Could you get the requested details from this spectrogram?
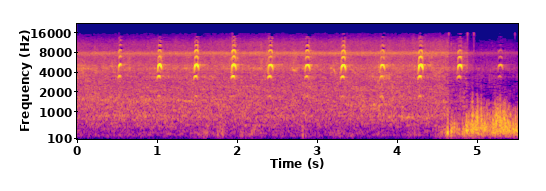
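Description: Egyptian goose giving short, nasal honks repeated steadily about twice a second, ending in a louder rush of rustling noise.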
